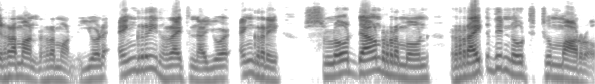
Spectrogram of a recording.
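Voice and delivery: put-on beautiful Indian accent, spoken low. Quoting advice a man always gave him, imitating Mr. Chidam Baranathan's Indian accent. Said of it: "in his beautiful Indian accent".

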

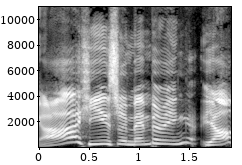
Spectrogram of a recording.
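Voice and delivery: very high, fake put-on German accent. Retelling a trailer line: Neil Patrick Harris mock German accent. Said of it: "Neil Patrick Harris in his mock German accent going".

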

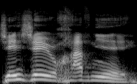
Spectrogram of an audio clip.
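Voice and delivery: speaking with retching, gagging sounds. Asked why they keep repeating a woman's full name, saying it like throwing up. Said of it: "you sound like you're throwing up".

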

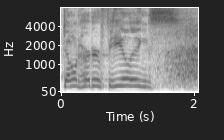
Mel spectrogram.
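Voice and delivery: put-on high, slow child voice.

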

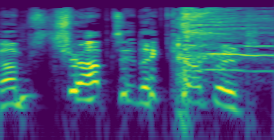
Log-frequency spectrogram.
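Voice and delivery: put-on panicked voice.

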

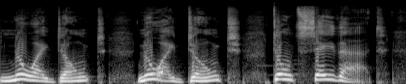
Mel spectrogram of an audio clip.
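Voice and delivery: slow, mock defensive, insistent tone. Retelling how a man reacted when asked about a crush, mock-defensive denial. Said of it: "He got so defensive".

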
